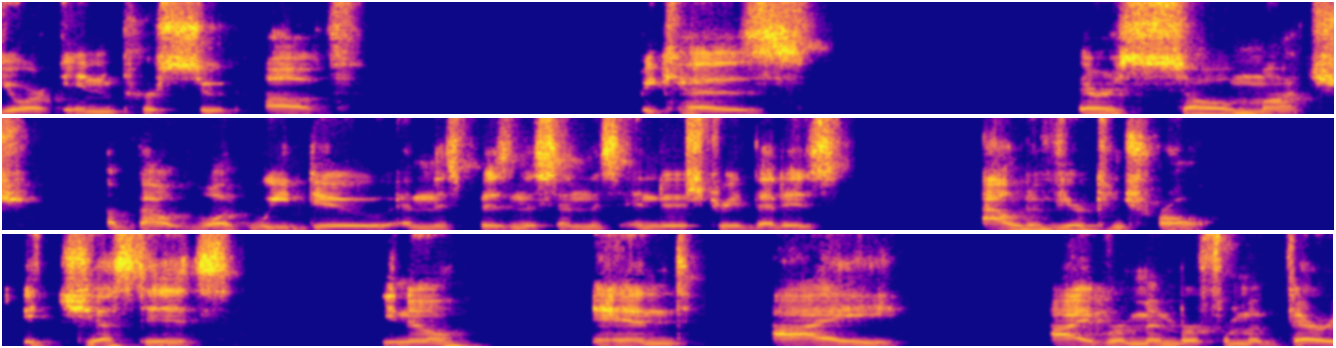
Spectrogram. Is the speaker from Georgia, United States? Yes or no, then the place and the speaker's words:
no; New Jersey, United States; I'm from New Jersey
